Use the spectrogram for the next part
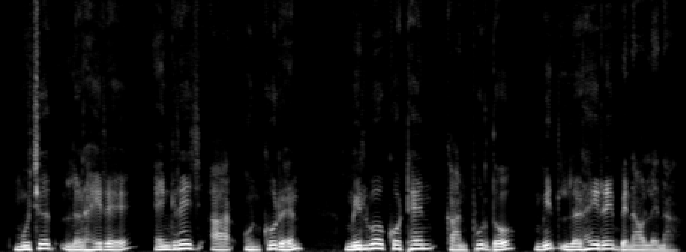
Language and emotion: Santali, neutral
